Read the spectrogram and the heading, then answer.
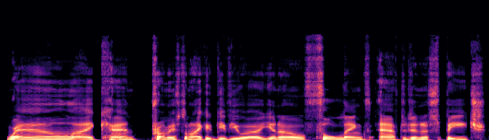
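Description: A man's voice: sits high, expressive, normal speed, dry recording, studio quality, pitched above the performer's own voice. A man doing a wry talking cat. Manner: wry and chatty. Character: clever, sardonic male talking cat.

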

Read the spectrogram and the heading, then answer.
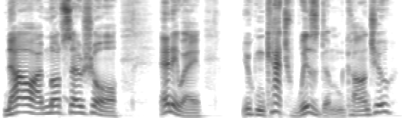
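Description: A man doing a booming, bluff old archchancellor wizard. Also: very animated, normal speed, no room sound, studio quality. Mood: blustering. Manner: loud, hearty, blustering.

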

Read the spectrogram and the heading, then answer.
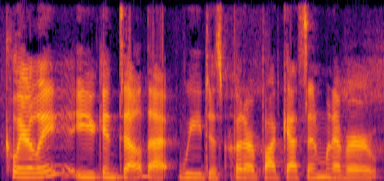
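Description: A woman co-hosting a podcast with her husband, chatty and animated, her voice a little scratchy, laughing often. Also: medium pitch, moderate pace. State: slightly scratchy voice. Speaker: podcast co-host. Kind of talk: casual chat.

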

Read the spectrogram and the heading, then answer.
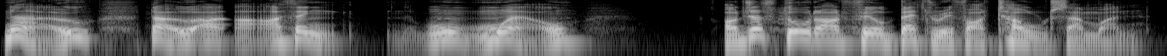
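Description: A man's voice: medium pitch, huge pitch swings, a little slow, fairly bright tone, no echo, clean studio sound, exaggerated voice. A man voicing a friendly, easygoing young man who explains things casually, in an audiobook story. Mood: reassuring. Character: friendly, easygoing young male organ tinkerer.

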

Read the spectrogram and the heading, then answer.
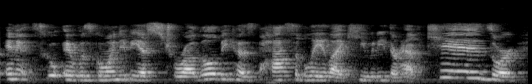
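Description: A woman's voice: mid-range voice, moderate pace, reverberant, highs cut off. A woman in her thirties chatting casually as a podcast co-host, blunt, swearing freely and laughing often. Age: 30s. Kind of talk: casual chat.

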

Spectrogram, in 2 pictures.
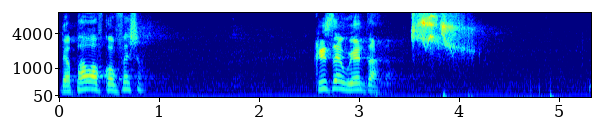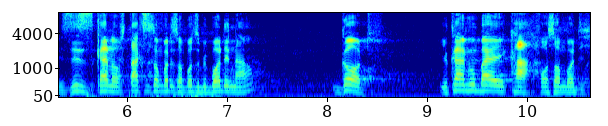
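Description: A man preaching an energetic sermon in a church, swinging from quiet asides to shouted exclamations and acting out voices. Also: a little high, normal speed, long pauses. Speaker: pastor. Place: church hall.

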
